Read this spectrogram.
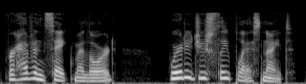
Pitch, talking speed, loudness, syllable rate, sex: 220 Hz, 215 wpm, -18 LUFS, 5.4 syllables/s, female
